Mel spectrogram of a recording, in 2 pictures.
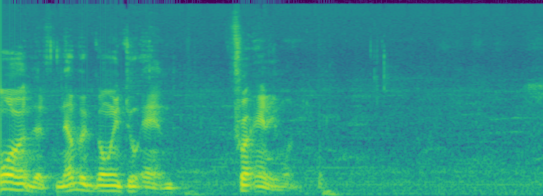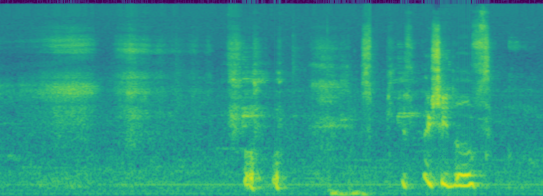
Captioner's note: sobs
